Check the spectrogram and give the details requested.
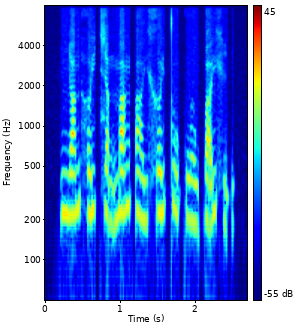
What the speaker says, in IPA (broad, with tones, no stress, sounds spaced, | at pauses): ɲ a˨˦ n h ə˨˦ j t͡ɕ a̰˧˨ n m a˨˦ ŋ ʔ a̤˨˩ j x ə˨˦ j t̪ ṵ˧˥ k w ə̤˨˩ w ɓ a̰˧˥ j x ḭ˧˨ ʔ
